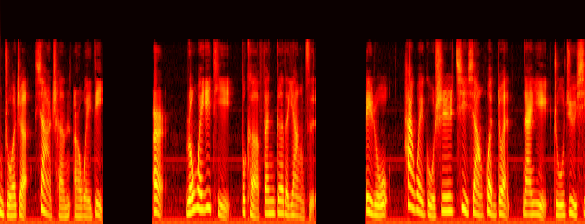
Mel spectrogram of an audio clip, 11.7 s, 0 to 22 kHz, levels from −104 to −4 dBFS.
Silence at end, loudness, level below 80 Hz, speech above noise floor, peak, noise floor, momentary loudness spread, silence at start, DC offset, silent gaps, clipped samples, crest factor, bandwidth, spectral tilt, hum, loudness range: 0 s; -34 LUFS; -70 dBFS; over 56 dB; -14 dBFS; under -90 dBFS; 8 LU; 0 s; 0.1%; 2.06-3.05 s, 6.34-7.31 s; under 0.1%; 20 dB; 10.5 kHz; -4 dB/octave; none; 4 LU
